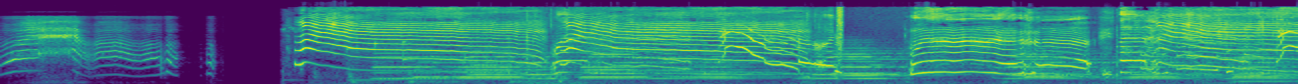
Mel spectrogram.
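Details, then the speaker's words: Infant crying from a sound-effect recording: loud, high-pitched wailing in repeated long bursts over a steady underlying tone. "IS YOUR baby crying? I'll make them stop."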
